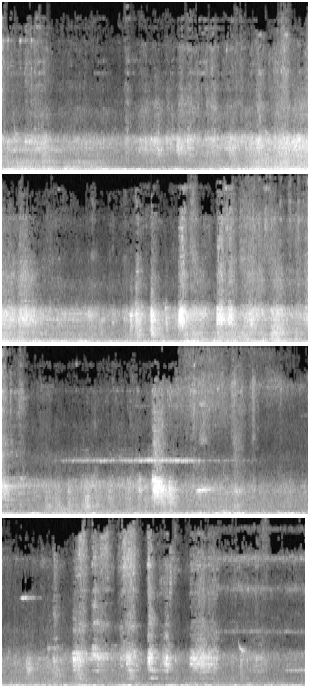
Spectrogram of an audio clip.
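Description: A freight train rumbles past close by, echoing under a bridge.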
